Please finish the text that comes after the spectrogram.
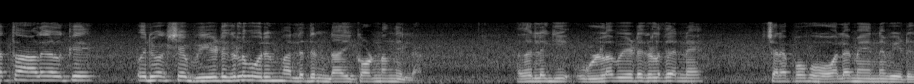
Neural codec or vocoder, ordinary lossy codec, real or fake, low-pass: none; none; real; 7.2 kHz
